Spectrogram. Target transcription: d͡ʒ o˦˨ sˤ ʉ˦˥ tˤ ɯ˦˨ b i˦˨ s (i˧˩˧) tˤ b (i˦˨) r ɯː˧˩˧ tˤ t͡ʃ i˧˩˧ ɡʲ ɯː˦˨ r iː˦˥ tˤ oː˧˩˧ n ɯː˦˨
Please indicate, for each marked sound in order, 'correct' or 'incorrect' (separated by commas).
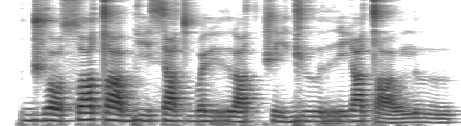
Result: incorrect, incorrect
